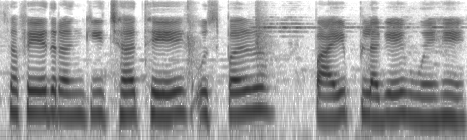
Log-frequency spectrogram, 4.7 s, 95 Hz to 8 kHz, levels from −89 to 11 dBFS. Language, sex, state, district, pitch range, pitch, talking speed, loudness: Hindi, female, Madhya Pradesh, Bhopal, 200-220 Hz, 215 Hz, 140 wpm, -15 LUFS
